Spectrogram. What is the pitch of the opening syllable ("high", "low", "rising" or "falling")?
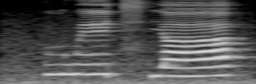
high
